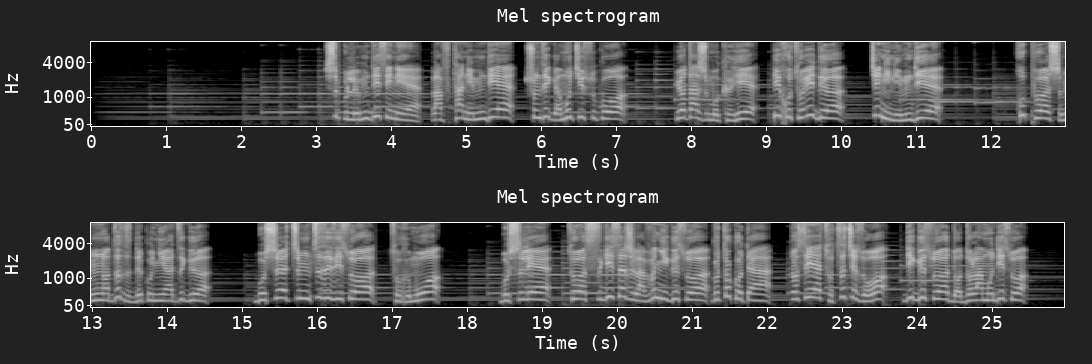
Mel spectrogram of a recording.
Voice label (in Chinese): 凉山彝语; 以色列加利利; nuosu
